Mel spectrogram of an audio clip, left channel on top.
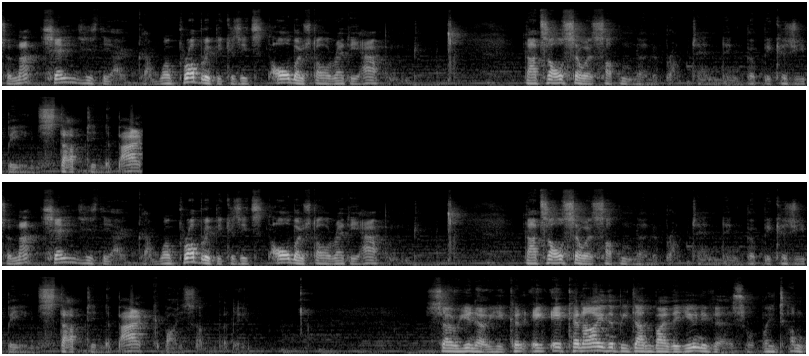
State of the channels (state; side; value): drops out; left; at 9.5 s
